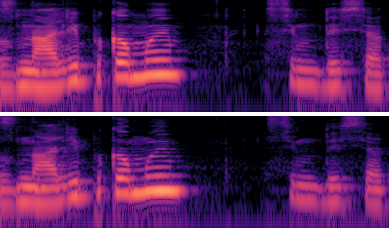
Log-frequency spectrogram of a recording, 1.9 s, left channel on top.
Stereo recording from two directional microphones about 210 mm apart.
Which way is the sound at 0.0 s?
5° left (ahead or behind).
